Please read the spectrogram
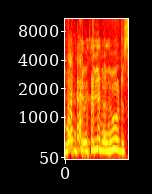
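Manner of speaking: slow, high cooing mother; doting mother voice. Acted. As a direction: coo it slowly like a mother.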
